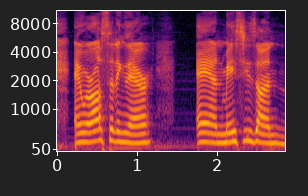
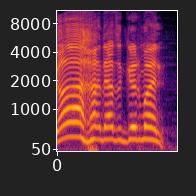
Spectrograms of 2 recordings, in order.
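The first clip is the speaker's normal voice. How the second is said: feigned interest and surprise, pitched up, drawn out; 6 semitones higher than usual. Retelling pretending not to know a friend's story: imitating feigned surprise. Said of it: "faking like I don't know the story".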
